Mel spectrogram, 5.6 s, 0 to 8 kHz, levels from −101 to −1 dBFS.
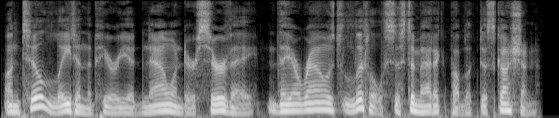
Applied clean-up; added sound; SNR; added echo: none; none; none; none.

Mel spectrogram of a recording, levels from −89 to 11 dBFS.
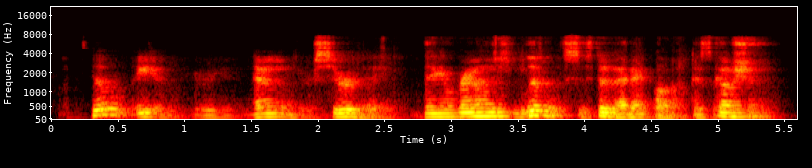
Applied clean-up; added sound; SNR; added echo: neural mask model DeepFilterNet 3.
